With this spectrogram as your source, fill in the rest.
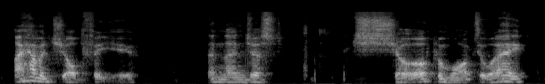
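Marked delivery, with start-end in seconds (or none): none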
